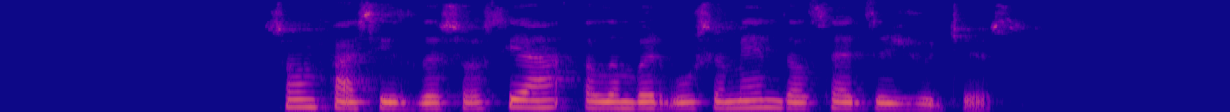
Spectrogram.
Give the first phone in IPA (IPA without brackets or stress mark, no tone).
s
